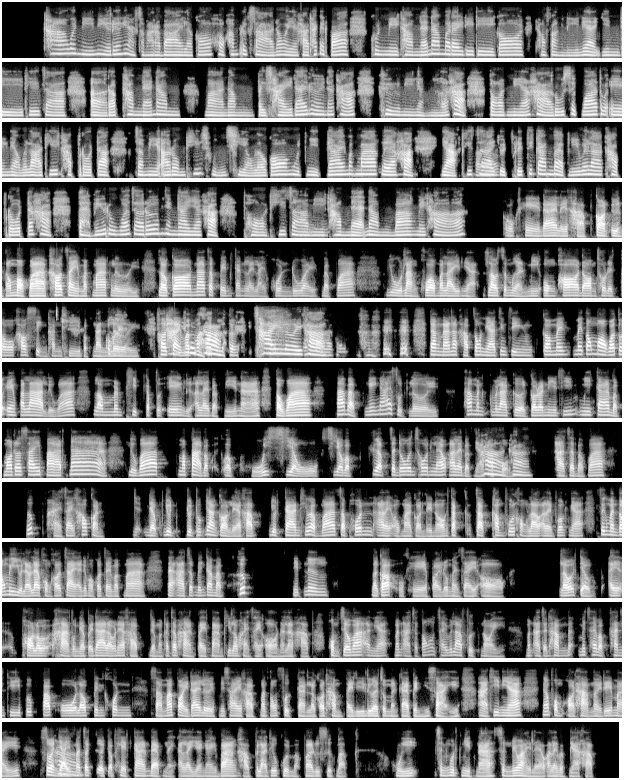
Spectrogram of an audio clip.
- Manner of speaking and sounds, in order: laughing while speaking: "มาก ๆ เลย"; laughing while speaking: "โอ๊ย"; other noise; chuckle; "ผ่าน" said as "ห่าน"; tapping; other background noise
- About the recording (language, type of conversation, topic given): Thai, advice, ฉันควรเริ่มจากตรงไหนเพื่อหยุดวงจรพฤติกรรมเดิม?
